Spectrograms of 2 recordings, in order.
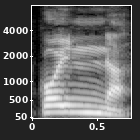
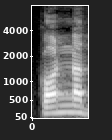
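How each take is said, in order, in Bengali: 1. যুক্ত ব্যঞ্জনের আগে একটি অতিরিক্ত 'i' স্বরধ্বনি আসে। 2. যুক্ত ব্যঞ্জনের আগে কোনো অতিরিক্ত স্বরধ্বনি আসে না। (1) "রস্বইকার আসছে" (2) "কন্যা থেকে"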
